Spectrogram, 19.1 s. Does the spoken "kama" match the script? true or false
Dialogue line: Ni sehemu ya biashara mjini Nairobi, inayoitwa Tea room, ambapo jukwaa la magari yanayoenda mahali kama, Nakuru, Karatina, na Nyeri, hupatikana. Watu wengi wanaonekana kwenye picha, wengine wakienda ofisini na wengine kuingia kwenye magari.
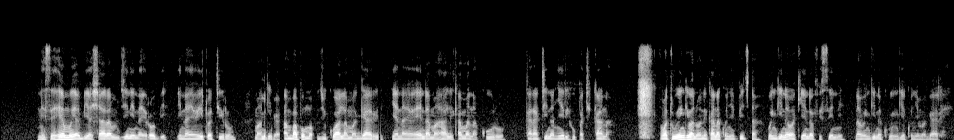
true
